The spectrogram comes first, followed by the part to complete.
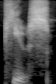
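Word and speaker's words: puce: newspaper cliche that these puss pops they're called puss pops juice it's spelled p-u-c-e yes so i'll give you a little bit of a pass but it's pews okay fine pews pops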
